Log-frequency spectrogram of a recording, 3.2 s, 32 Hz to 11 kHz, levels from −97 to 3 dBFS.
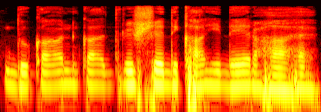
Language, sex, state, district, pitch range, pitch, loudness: Hindi, male, Jharkhand, Ranchi, 120-135 Hz, 130 Hz, -18 LUFS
